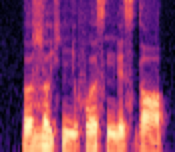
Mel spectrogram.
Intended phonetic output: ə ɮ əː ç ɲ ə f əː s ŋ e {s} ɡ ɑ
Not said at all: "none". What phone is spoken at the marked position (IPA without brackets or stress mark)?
s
